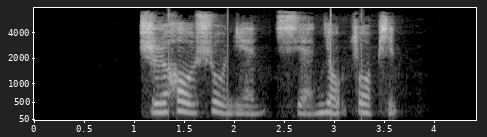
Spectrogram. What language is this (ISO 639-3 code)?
zho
